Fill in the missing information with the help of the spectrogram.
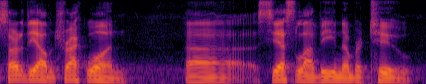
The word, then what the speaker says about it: C'est la vie: C'est la vie is the correct pronunciation.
